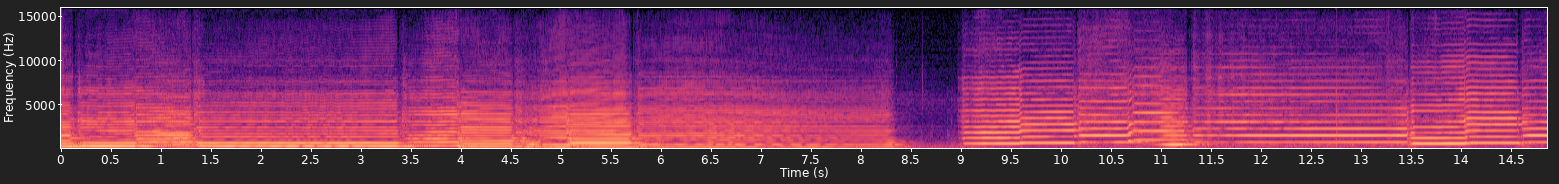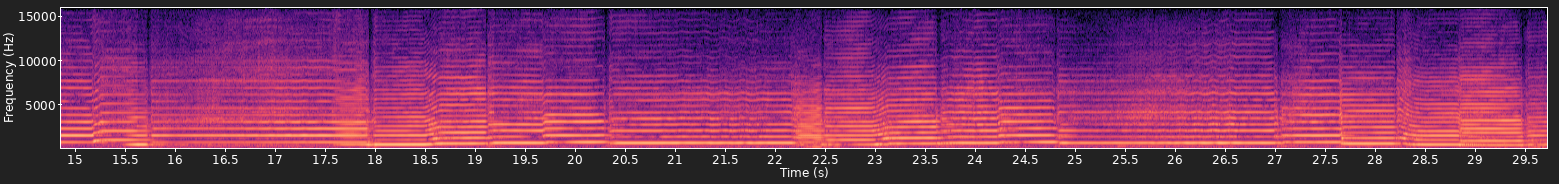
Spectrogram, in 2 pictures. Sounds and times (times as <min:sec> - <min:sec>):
Music: 0:00.0 - 0:29.7.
